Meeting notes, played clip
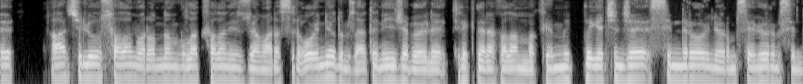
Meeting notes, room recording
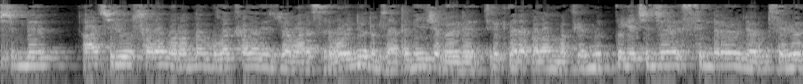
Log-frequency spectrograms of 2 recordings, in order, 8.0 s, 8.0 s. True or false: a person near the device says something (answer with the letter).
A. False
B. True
A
